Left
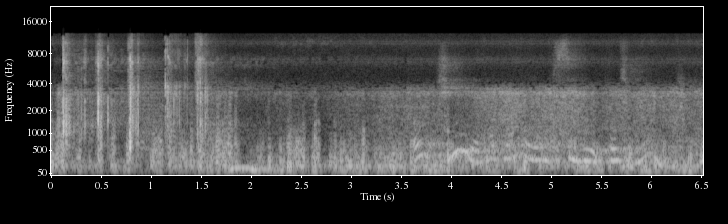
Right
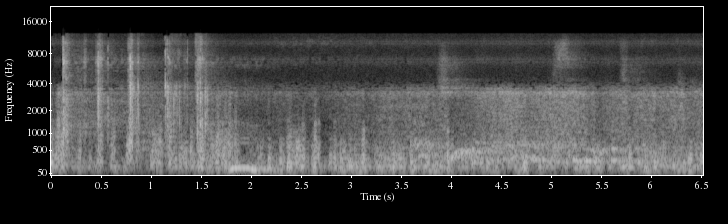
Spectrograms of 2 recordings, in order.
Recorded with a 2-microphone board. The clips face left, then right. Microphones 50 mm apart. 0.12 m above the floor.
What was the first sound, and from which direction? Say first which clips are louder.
Running footsteps: left 7 dB; 80° left.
